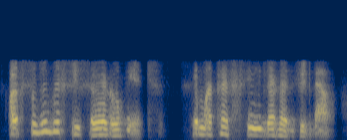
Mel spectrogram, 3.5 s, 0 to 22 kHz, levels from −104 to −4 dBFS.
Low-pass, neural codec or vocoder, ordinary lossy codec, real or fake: 3.6 kHz; codec, 16 kHz, 0.5 kbps, FreqCodec, smaller model; none; fake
